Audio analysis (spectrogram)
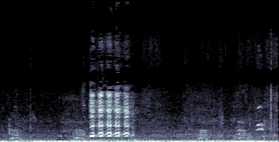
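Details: Goat among animals being bought and sold, two of them priced together; one short, quavering bleat with a rapid tremolo lasting about half a second, over steady low rumbling background noise and faint voices.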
